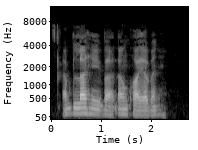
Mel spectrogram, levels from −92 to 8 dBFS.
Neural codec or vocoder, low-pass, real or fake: none; 7.2 kHz; real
